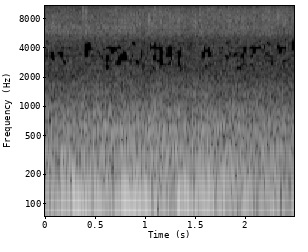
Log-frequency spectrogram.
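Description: Thrashing black metal band playing live, heard through a raw audience bootleg recording: a dense, distorted wash dominated by deep rumble, with no clear notes standing out.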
